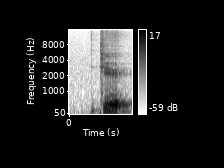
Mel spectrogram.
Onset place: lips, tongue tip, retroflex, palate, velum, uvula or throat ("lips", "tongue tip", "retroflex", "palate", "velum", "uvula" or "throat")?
velum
